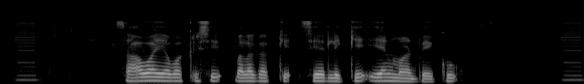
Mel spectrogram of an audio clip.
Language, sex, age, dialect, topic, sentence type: Kannada, male, 31-35, Coastal/Dakshin, agriculture, question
